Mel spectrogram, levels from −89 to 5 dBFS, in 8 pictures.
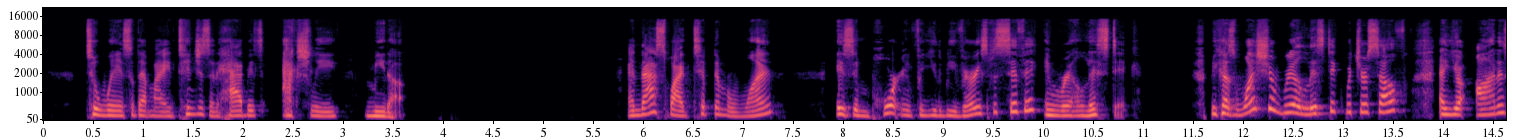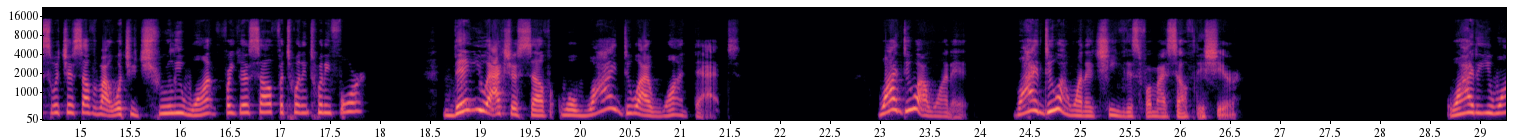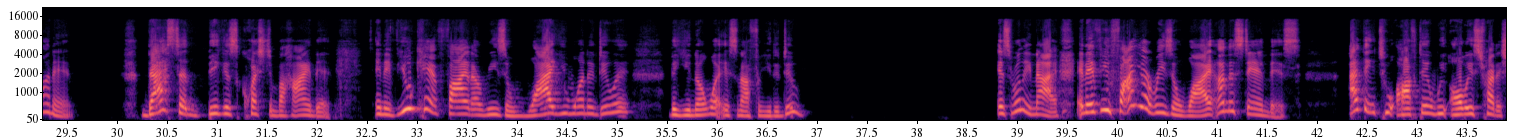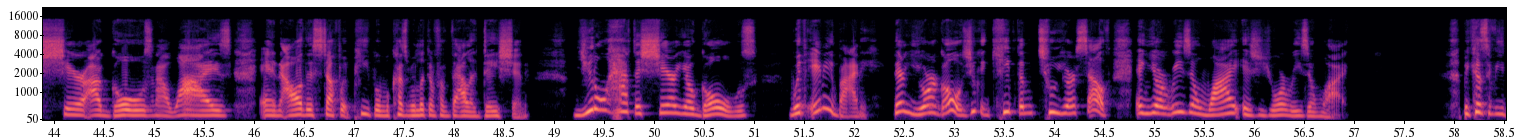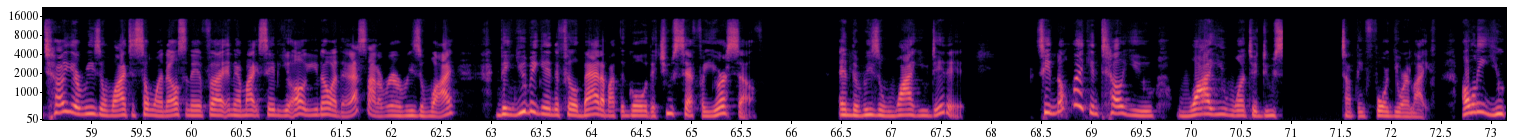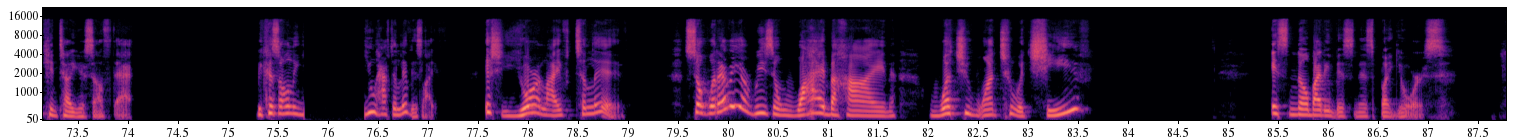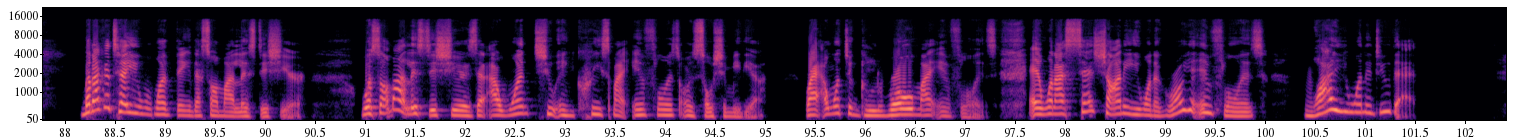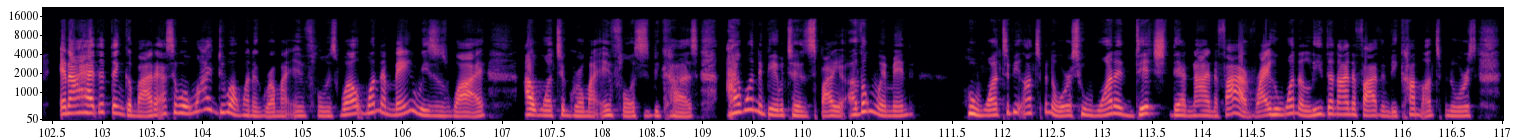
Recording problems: audio freezing; at 1:11 for 0.5 s and at 1:16 for 0.5 s

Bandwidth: 14.5 kHz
